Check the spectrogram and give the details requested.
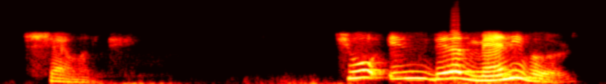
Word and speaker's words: Chevrolet: It will be called Chevrolet. So, there are many words which are to be pronunciated accurately.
